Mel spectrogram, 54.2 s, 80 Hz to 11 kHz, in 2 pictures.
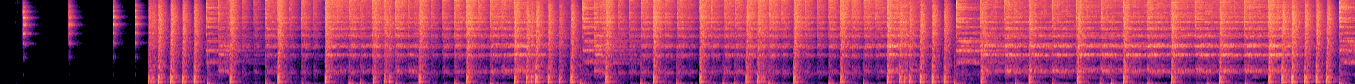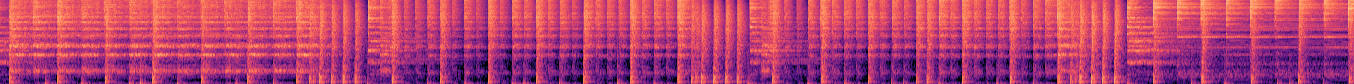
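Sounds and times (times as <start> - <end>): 
two-piece mahogany drum kit with ride cymbal: 0.4 - 0.8, 1.4 - 54.1.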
